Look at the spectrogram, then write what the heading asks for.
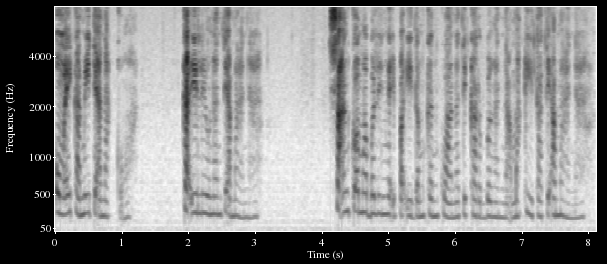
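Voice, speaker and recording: A woman's voice: mid-range voice, steady tone, a little fast, bright, forceful tone, dry recording. A woman playing a tender, concerned wife and mother in a Filipino audio drama.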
